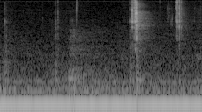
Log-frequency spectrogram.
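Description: Scissors snipping paper, two short crisp snips about half a second apart, over a steady low hum.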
